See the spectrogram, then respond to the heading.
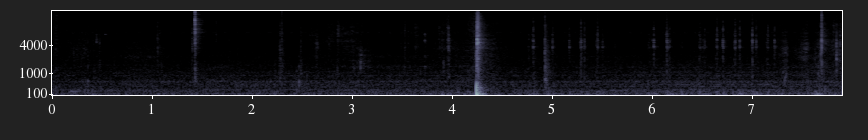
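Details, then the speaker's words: Durock/Everglide spacebar stabilizer after modification, not yet lubed: a few soft muted presses with a clean dull thock, no metallic buzz or rattle; rattle dramatically reduced, like an original Cherry stabilizer. "the rattle's gone so as you can tell there's dramatically less rattle so it sounds more like an og cherry stabilizer now"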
